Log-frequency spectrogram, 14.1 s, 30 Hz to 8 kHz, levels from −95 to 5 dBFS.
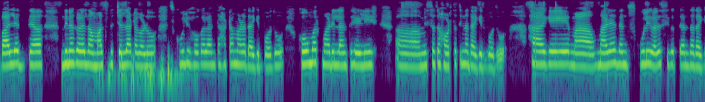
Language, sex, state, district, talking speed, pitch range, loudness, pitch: Kannada, female, Karnataka, Shimoga, 130 wpm, 220-240 Hz, -16 LUFS, 230 Hz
